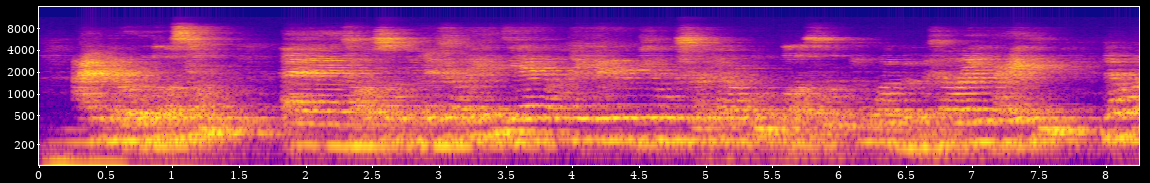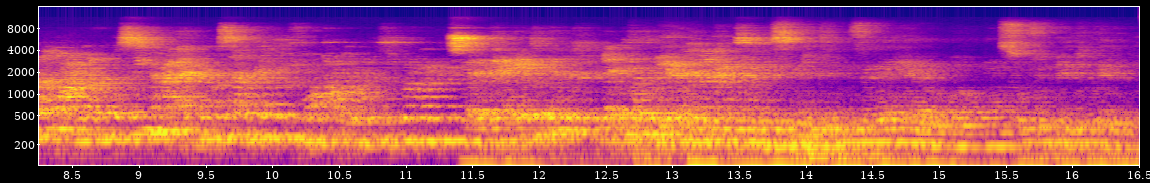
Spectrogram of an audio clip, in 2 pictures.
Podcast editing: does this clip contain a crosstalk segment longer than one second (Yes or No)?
Yes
